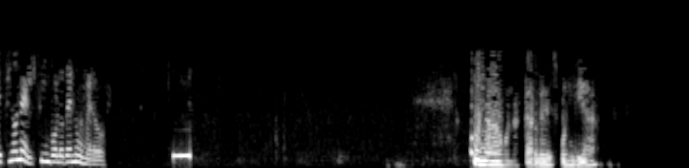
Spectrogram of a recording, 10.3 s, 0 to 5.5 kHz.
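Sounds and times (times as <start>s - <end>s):
speech: 0.0s - 1.7s, 7.2s - 9.1s
faint hiss on an open phone line: 1.6s - 10.3s
voicemail recording tone beep: 2.6s - 3.0s.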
